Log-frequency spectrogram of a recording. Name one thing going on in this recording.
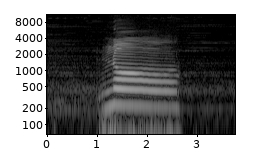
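A bright magical chime swells and rings out, then stops.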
